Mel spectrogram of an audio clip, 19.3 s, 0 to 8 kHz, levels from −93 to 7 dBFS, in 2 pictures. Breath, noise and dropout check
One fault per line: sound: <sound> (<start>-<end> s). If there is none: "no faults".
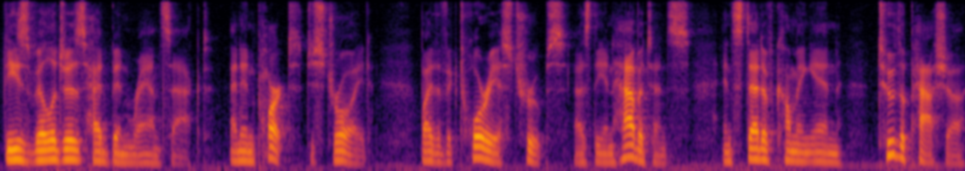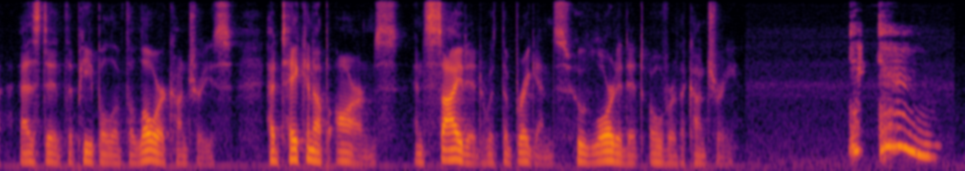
sound: throat clearing (18.1-19.1 s)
